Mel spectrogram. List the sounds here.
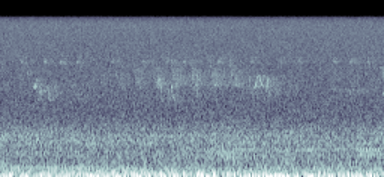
Red-eyed Vireo, Ovenbird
